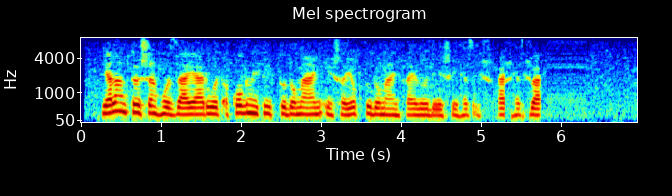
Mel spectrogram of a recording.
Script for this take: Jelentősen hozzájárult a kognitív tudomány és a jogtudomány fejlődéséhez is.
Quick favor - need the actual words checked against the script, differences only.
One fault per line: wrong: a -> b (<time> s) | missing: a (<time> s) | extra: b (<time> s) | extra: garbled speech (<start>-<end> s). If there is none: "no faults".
extra: garbled speech (5.2-5.7 s)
